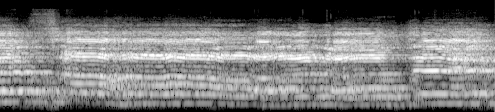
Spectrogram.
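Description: Men's voices chanting soz, the unaccompanied Shia mourning elegy, with long held, ornamented notes sung together by several reciters.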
